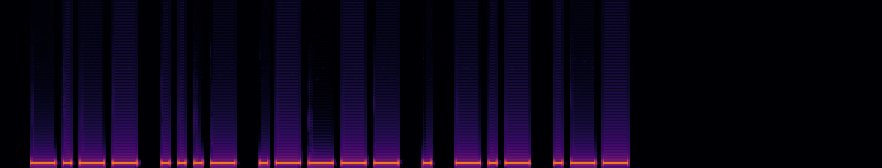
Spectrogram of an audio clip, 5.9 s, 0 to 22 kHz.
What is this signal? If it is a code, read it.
Morse code, heard as a keyed tone, about 22 wpm, 700 Hz. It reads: YV1EKW
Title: DXCC-100 Call Signs - 6 Characters - Repeated 3x - 22wpm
